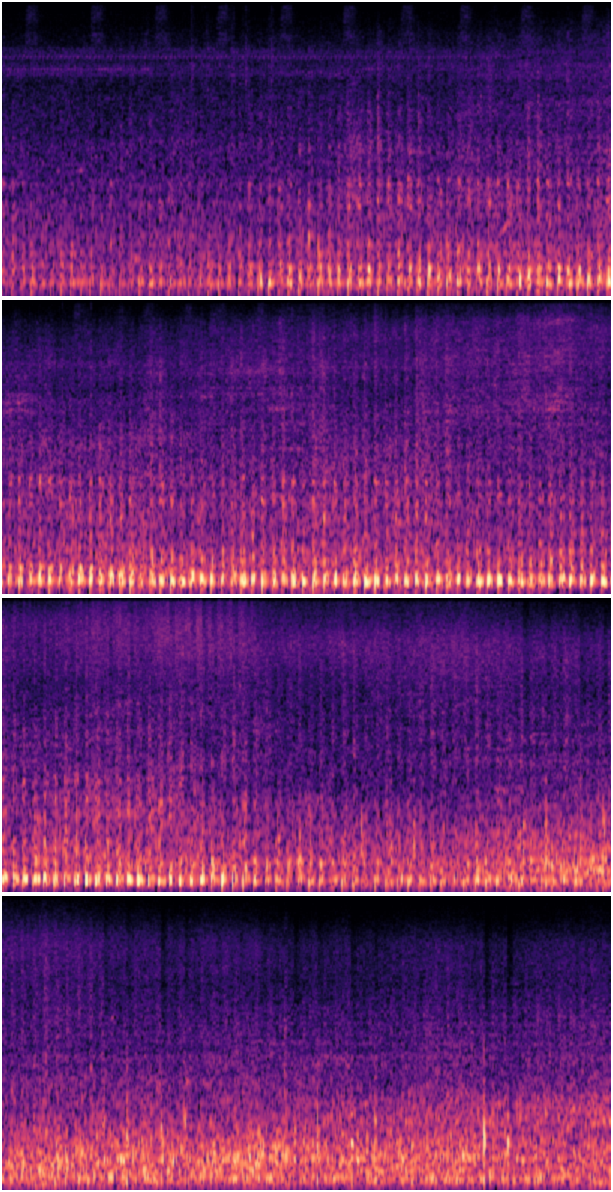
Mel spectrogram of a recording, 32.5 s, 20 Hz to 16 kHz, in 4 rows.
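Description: JNR C11 steam tank locomotive (2-6-4T) working hard up a grade, its rapid, even exhaust beats growing louder as it comes past, with a hiss of steam near the middle. After it passes, the old passenger coaches roll by with the clickety-clack of wheels over rail joints.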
